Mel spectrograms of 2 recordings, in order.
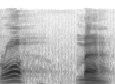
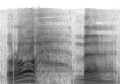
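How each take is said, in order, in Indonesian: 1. Huruf h adalah bunyi yang ringan, biasa, dan berhembus. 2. Huruf h adalah bunyi tenggorokan yang keras dan dalam. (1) "Jangan Rahma" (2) "Jadi Rahma"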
